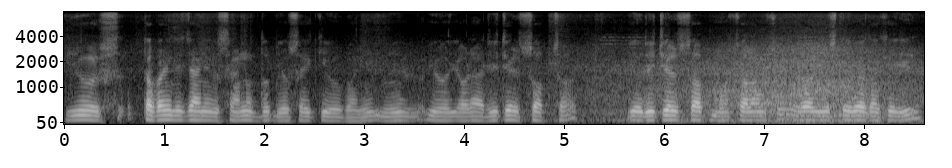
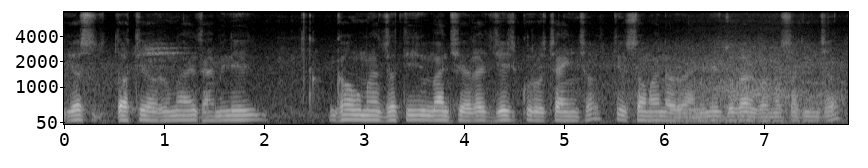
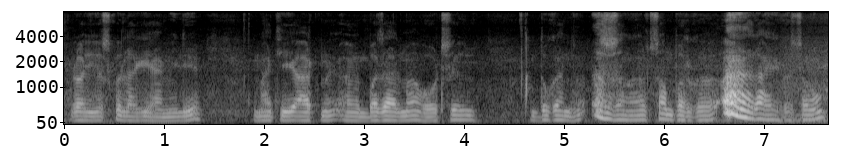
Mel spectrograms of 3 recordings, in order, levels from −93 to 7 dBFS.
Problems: constant background noise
